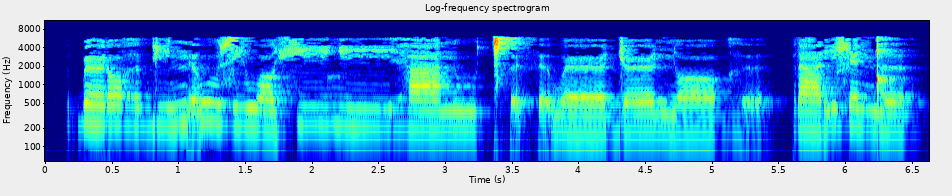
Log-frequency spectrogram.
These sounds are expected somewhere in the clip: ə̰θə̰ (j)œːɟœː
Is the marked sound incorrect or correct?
incorrect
